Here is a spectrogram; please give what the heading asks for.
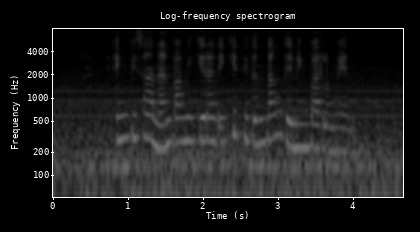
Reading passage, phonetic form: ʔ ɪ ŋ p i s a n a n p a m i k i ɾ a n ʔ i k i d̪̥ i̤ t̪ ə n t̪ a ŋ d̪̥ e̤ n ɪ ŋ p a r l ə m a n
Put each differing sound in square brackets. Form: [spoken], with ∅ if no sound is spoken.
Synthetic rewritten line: ʔ ɪ ŋ p i s a n a n p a m i k i ɾ a n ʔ i k i d̪̥ i̤ t̪ ə n t̪ a ŋ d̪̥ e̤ n ɪ ŋ p a r l ə m [ɛ] n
